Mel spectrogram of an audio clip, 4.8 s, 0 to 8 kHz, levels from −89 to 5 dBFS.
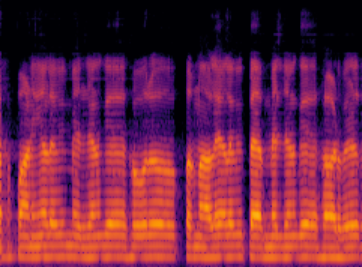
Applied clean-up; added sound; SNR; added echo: neural mask model DeepFilterNet 3.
